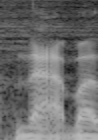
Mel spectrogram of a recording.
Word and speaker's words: NAB: it's just they they they spell it out NAB yeah I've heard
